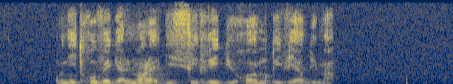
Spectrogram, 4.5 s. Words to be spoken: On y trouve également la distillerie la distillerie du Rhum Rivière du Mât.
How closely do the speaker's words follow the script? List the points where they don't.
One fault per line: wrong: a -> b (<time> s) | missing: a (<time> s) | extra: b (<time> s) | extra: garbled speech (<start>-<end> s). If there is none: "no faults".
missing: la distillerie (2.2 s)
